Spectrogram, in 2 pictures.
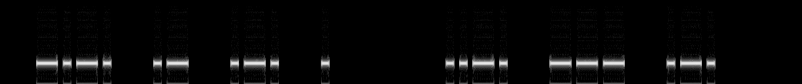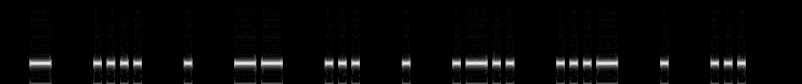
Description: Morse code, heard as a keyed tone, about 18 wpm, spaced as for 12 wpm, 1000 Hz. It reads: CARE FOR THEMSELVES
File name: 12wpm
